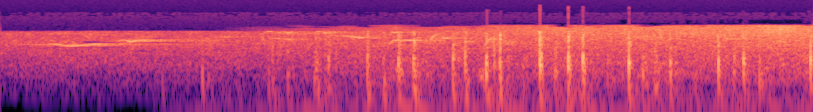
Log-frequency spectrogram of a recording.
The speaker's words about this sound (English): The horse is fast.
